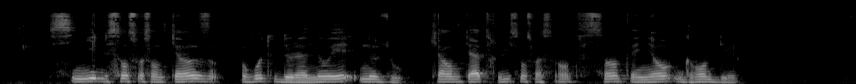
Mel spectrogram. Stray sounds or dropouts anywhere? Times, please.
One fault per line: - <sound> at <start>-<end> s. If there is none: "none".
none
